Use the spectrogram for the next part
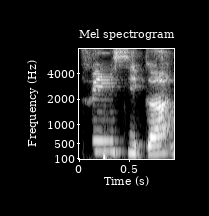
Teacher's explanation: yo encuentro la mayor fuerza de voz en fi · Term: sílaba tónica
